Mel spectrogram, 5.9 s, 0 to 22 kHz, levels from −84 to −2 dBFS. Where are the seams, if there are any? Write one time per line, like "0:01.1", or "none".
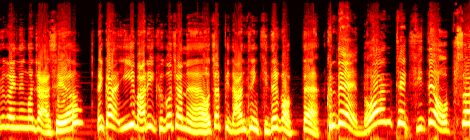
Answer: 0:01.1

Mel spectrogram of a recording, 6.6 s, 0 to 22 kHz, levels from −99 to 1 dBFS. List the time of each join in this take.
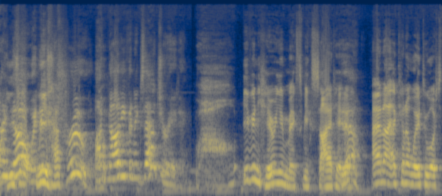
none

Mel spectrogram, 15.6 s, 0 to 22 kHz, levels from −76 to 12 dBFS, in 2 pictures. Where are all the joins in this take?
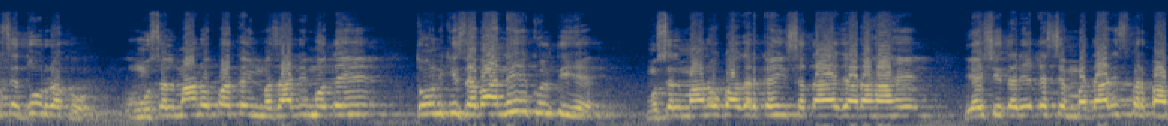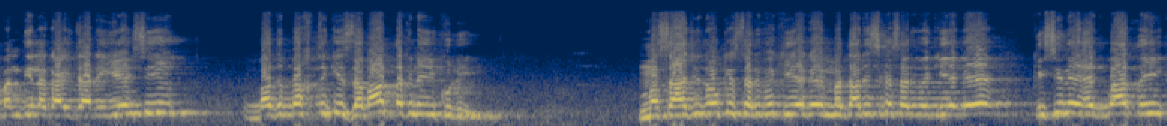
0:00.8
0:08.7

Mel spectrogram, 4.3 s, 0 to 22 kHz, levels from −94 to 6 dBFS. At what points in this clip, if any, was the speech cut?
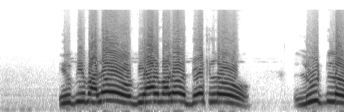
none

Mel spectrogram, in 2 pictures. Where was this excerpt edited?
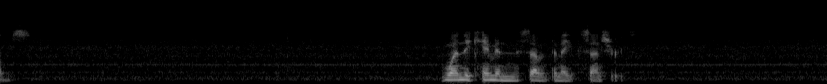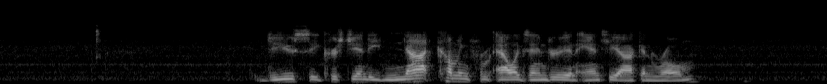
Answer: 0:03.5

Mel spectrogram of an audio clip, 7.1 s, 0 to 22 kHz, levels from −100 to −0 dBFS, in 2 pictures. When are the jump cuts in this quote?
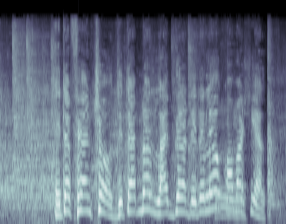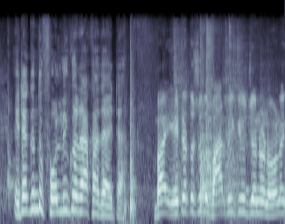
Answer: none

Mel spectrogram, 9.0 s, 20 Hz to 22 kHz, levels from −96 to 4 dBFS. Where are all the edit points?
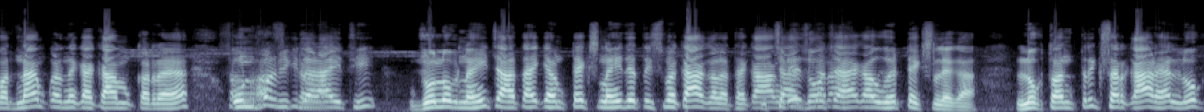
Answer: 0:02.2
0:06.0

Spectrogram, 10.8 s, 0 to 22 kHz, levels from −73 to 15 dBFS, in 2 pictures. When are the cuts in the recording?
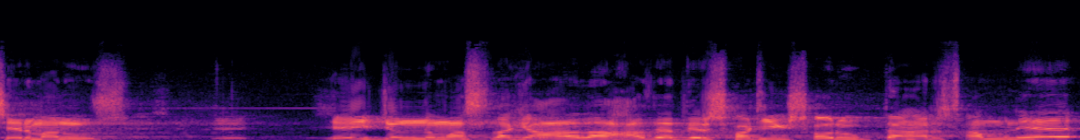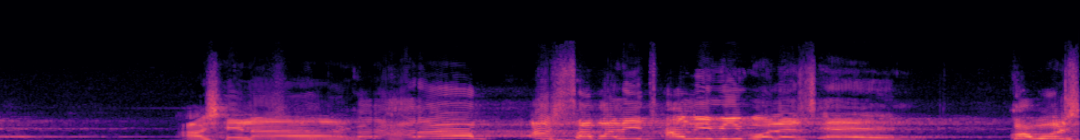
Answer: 0:07.3

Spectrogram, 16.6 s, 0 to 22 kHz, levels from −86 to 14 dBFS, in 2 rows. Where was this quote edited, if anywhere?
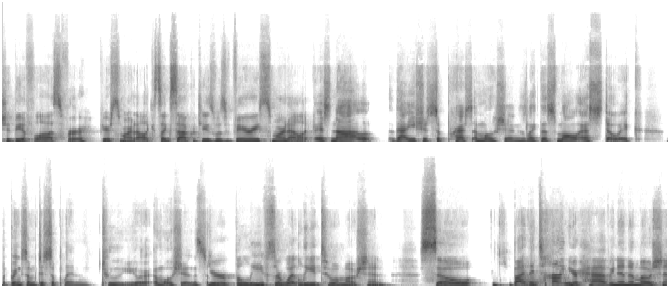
0:03.9
0:08.3
0:10.9

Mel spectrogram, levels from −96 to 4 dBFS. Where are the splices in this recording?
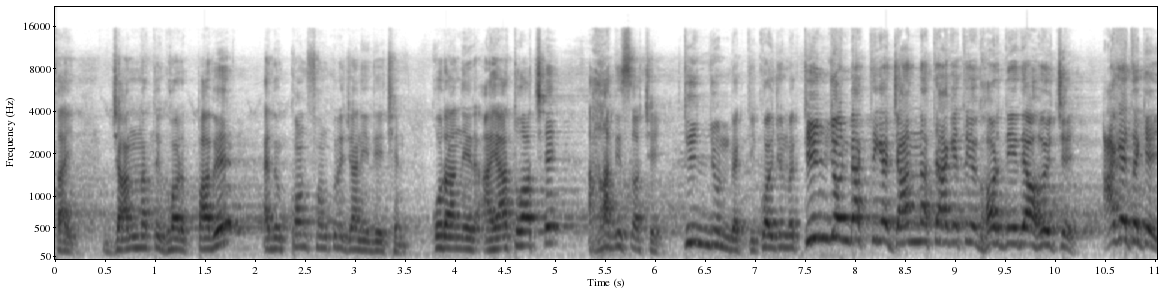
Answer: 0:07.4

